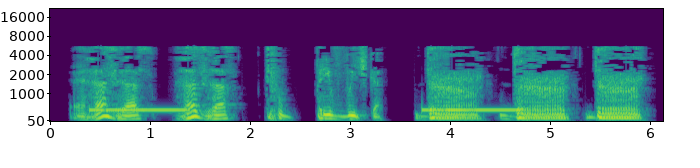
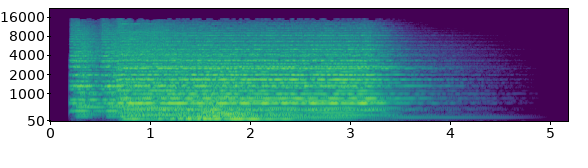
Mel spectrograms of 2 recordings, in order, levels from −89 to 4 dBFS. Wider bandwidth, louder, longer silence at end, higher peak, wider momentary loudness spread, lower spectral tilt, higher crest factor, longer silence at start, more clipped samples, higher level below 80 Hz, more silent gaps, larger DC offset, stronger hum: second, 5.8 kHz vs 15.5 kHz; about the same, -13 LUFS vs -12 LUFS; second, 0.15 s vs 1.45 s; about the same, 0 dBFS vs 0 dBFS; first, 11 LU vs 8 LU; first, -7.5 dB/octave vs -2.5 dB/octave; about the same, 14 dB vs 14 dB; about the same, 0.25 s vs 0.2 s; neither; first, -44 dBFS vs -54 dBFS; first, 1.98-2.05 s, 2.51-2.63 s, 3.43-3.62 s vs none; neither; neither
